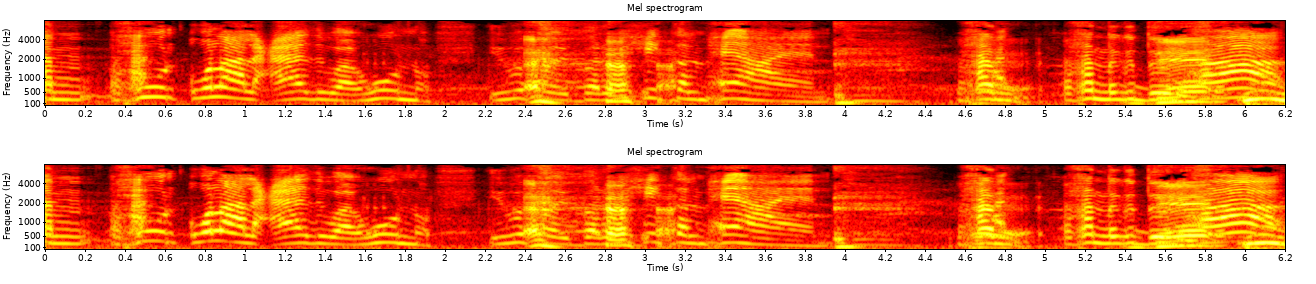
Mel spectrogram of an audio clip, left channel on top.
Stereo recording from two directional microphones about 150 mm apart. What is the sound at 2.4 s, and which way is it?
Speech, 30° right (ahead or behind).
